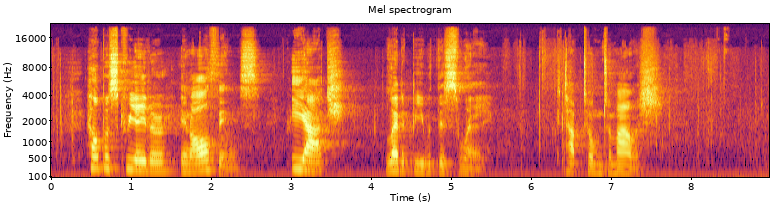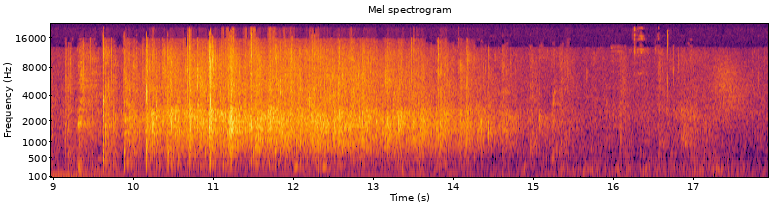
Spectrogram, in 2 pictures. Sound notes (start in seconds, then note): 3.0 speaks in foreign language; 9.2 audience applauding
